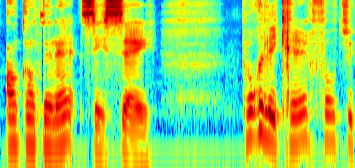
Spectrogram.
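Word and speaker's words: 四: Pour prononcer 4, faut que tu prononces say. Comme le mot saying, comme parler en anglais, say.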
